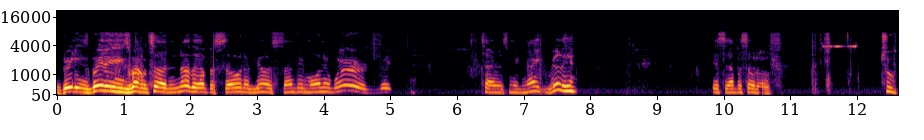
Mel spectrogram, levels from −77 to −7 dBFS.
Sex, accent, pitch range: male, American, 160-205 Hz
